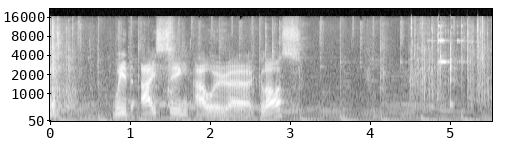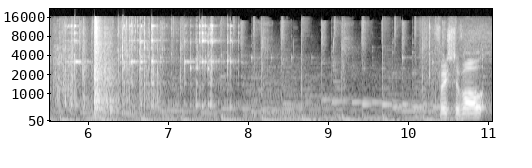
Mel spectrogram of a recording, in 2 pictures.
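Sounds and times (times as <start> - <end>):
ice cubes clinking into glass: 4.5 - 8.0.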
